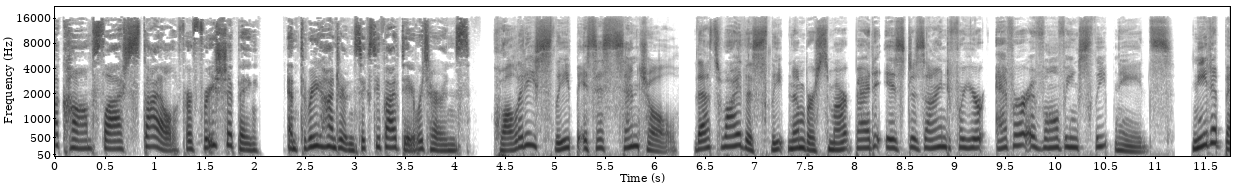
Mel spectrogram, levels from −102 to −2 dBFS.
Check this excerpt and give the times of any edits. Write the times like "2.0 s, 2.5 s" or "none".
4.2 s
